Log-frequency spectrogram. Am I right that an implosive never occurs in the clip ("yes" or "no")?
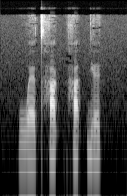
yes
